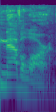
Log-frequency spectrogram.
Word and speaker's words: Nahvalur: r let me stop right there the name navalar all right i'm still struggling with it because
